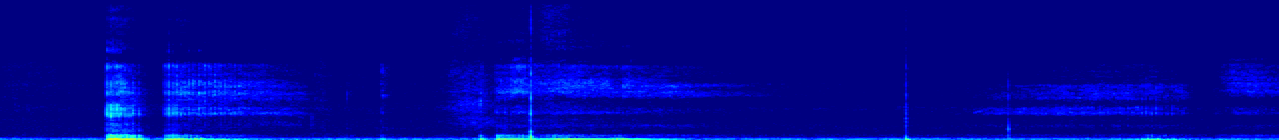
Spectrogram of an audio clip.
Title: Snoring Puppy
